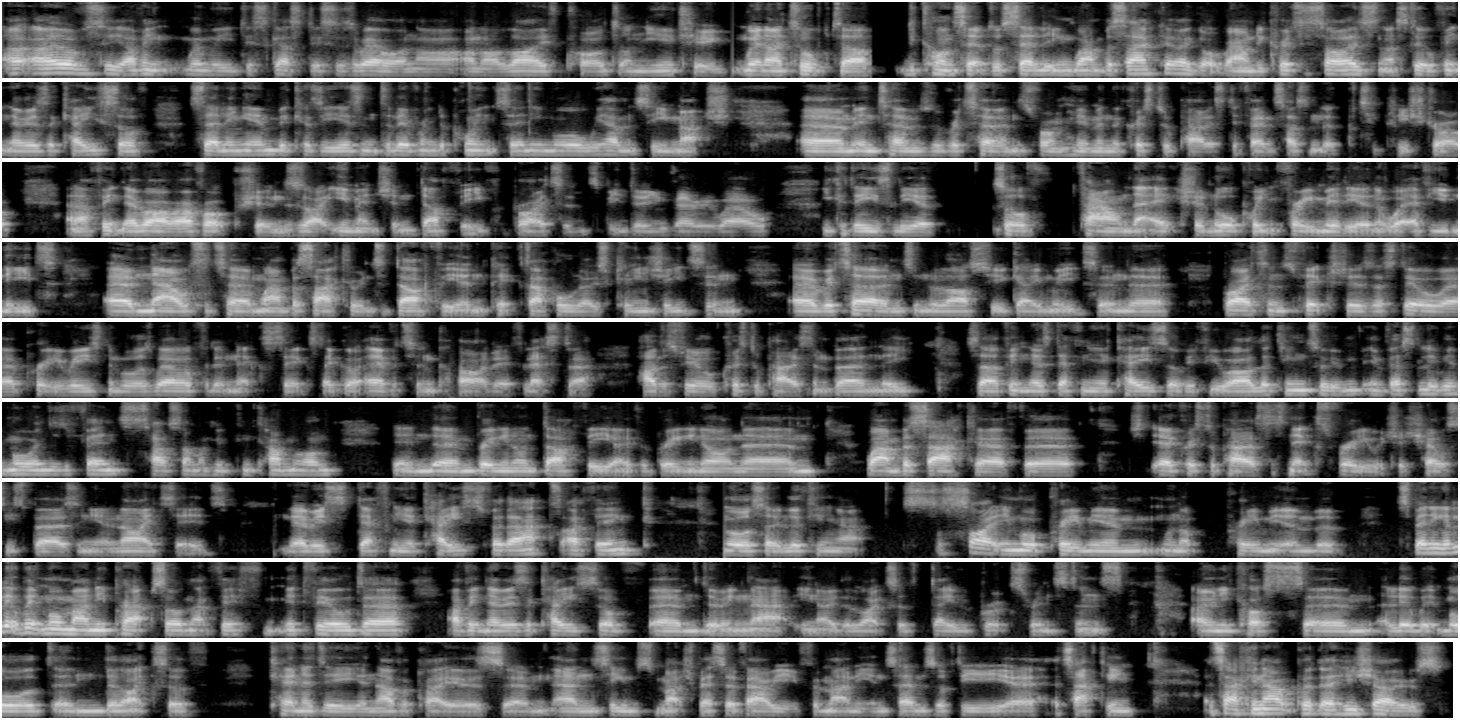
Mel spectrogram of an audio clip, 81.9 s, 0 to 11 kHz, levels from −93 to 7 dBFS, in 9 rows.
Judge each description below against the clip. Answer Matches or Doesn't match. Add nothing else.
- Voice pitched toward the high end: Doesn't match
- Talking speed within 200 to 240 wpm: Matches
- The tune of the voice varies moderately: Doesn't match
